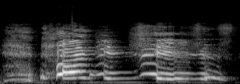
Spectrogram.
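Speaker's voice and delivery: high, loud sobbing thanks; hammed-up crying praise; imitating a weeping man thanking Jesus; mock bawling prayer. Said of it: "on the ground crying and bawling".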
